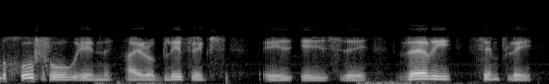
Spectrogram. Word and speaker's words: Khufu: an F, and then there is a symbol which is a circle with crossed lines that supposedly represent a sieve that is pronounced so it's U, F, U, Khufu, which we call Cheops in English.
